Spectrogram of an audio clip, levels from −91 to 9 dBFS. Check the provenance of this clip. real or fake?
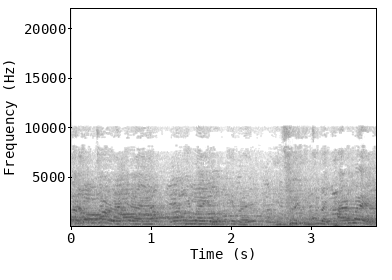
real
